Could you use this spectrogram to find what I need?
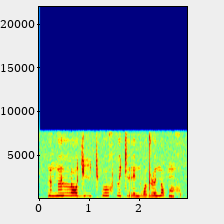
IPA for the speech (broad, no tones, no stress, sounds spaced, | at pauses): ɾ ə̃ ŋ ə̃ lː ɔ ɟ i ɦ i c ɓ o x p l ɘ c r e n v ɔ d ɹ ə n ɔ p õ x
